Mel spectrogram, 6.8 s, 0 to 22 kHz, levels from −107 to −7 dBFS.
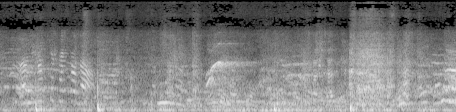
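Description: From start to finish the sound has a swirly, hollow, smeared quality with blurred attacks, more than a single encode would leave. That's generation loss, likely from around seven MP3 passes near 96 kbit/s, each stacking fresh quantisation noise. Nothing survives above 19.9 kHz.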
